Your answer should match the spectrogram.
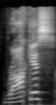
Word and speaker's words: raucous: That was as, I can't pronounce this word. Help me, guys. R-A-U-C-O-U-S. – Raucous? – Raucous as I've ever heard.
